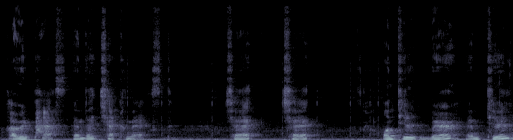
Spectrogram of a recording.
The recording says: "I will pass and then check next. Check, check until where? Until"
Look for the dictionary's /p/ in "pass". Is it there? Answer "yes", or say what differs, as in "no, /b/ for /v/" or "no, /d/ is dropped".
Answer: yes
